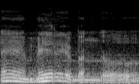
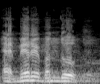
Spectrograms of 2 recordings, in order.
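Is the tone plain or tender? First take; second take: tender; plain. First: It is said in a warm, tender tone. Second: It is said in a plain, unaffectionate tone. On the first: It is full of love, like a mother calling her child. The speaker calls it right. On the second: It is an ordinary address. The speaker calls it wrong.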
